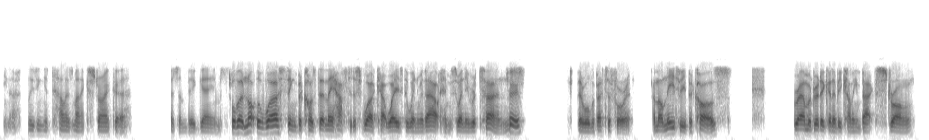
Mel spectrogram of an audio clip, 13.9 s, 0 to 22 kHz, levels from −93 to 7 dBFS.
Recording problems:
phone-call audio; nothing above 3.5 kHz

